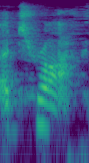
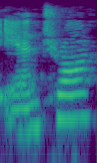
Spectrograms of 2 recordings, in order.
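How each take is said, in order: First: No n sound comes before the t. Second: An n sound comes before the t. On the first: The speaker calls it right. "There's no N" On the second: The speaker calls it wrong. "I was pronouncing the villain's name as the Antrox"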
